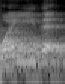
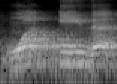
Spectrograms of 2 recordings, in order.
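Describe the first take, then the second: First: The glottal stop before 'idza' is weak and soft. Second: The glottal stop before 'idza' is strong and firm. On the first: The speaker calls it wrong. "bukan wa idza" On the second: The speaker calls it right. "kuat tekanan hurufnya"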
